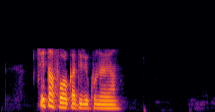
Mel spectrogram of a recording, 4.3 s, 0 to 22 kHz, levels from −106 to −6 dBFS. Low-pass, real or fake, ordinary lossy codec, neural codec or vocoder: 3.6 kHz; real; AAC, 32 kbps; none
